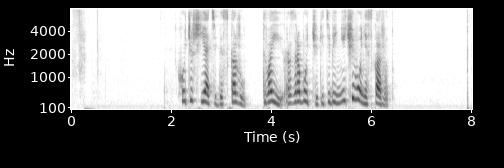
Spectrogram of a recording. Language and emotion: Russian, angry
